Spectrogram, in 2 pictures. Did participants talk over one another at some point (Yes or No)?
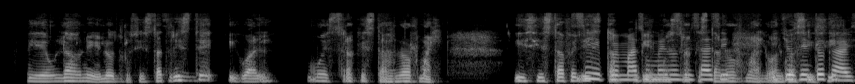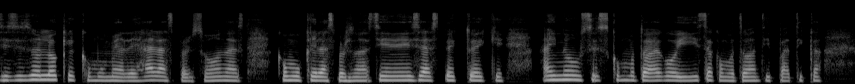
Yes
